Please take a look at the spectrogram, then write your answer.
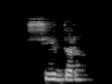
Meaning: cider
- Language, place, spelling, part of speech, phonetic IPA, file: Russian, Saint Petersburg, сидр, noun, [ˈsʲid(ə)r], LL-Q7737 (rus)-сидр.wav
